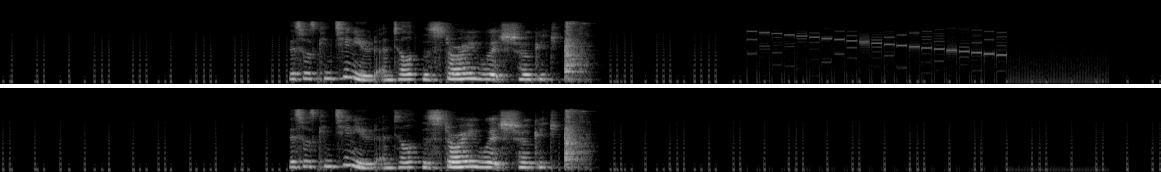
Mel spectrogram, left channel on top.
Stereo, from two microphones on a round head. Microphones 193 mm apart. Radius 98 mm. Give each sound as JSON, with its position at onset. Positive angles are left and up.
{"t": 2.9, "sound": "a woman speaking", "side_deg": -10, "distance_m": 0.7}
{"t": 4.2, "sound": "a woman speaking", "side_deg": -70, "distance_m": 1.7}
{"t": 5.6, "sound": "keys jangling", "side_deg": -10, "distance_m": 1.0}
